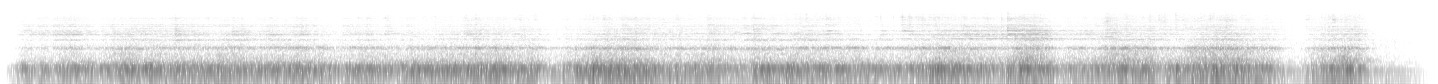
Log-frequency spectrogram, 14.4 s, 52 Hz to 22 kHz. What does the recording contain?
Heavy stone door opens 2
Push aside the heavy stone slab to discover the treasure room beyond. Or slide aside the lid on a heavy sarcophagus. Whatever it is, a heavy stone door slowly slides open.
